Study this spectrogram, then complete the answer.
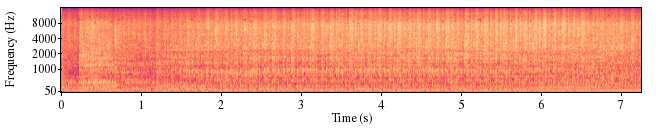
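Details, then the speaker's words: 1995 Dodge 5.9 Magnum V8 in 1951 Dodge one-ton dually, first start after Comp Cams 20-746-9 cam and 60 lb injectors install: loud lumpy choppy idle, two cylinders on one side seem not firing; plug wires on that side suspected bad/broken. "yeah i don't think we've got all the cylinders here all right that's what there's two cylinders over there that seem like they're not firing"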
